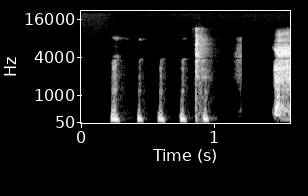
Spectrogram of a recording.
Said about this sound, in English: Sorry, I keep coughing. I should mute when I do that.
